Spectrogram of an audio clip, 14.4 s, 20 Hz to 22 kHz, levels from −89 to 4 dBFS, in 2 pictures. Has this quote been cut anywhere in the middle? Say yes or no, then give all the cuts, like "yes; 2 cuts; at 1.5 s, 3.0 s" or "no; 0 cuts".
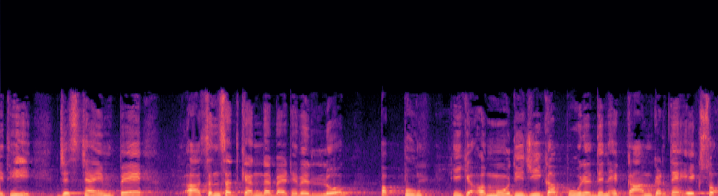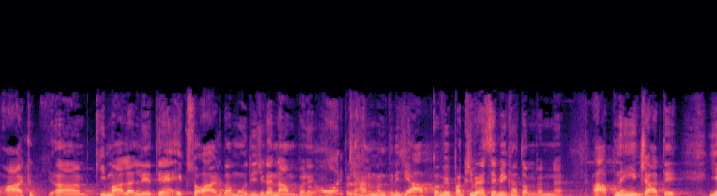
yes; 2 cuts; at 4.4 s, 10.6 s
